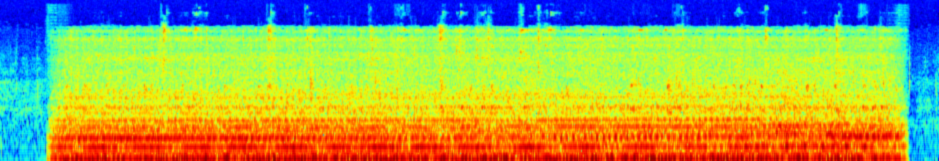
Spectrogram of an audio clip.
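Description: A loud, steady low drone with a constant hum fills the bus cabin while it runs; the source is unclear.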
